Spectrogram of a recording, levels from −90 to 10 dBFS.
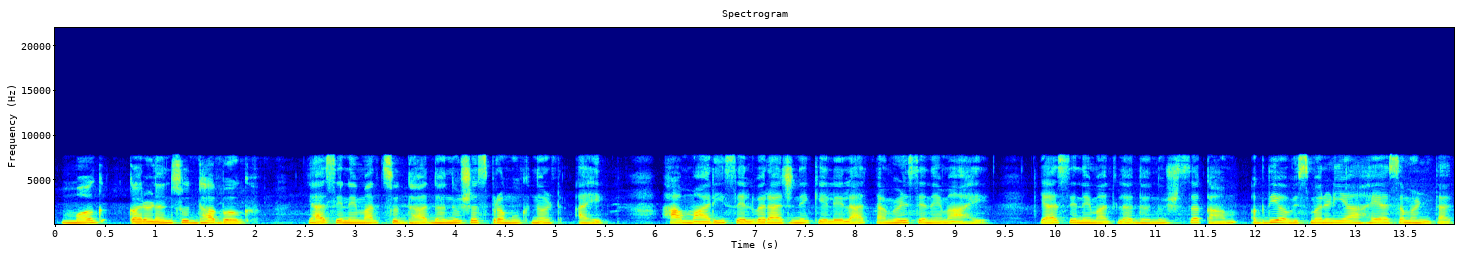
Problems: none marked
